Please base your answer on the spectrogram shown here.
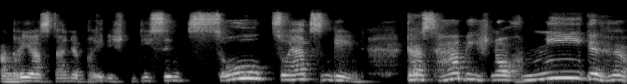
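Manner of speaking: put-on old man voice in Low German.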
